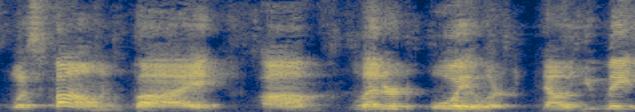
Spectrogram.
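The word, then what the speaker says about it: Euler: Okay, E was founder or was was found by um Leonard Oiler. Now, you may say to yourself, well, that's Ooler. Okay, but it's actually pronounced Oiler.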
